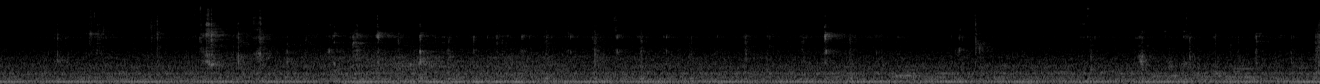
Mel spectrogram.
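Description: Close-up chewing and biting of grilled shrimp and mushroom, with many short wet mouth clicks, over a steady low hum.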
